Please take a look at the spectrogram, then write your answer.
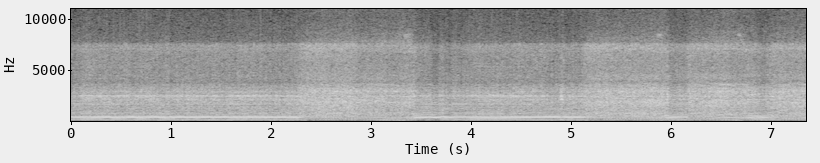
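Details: Honda Vario 125 held at high rpm: the buzzing note sags twice, then picks back up. It is hesitating at top revs; a sensor problem is suspected, not confirmed.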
